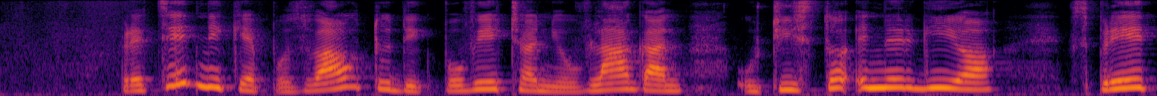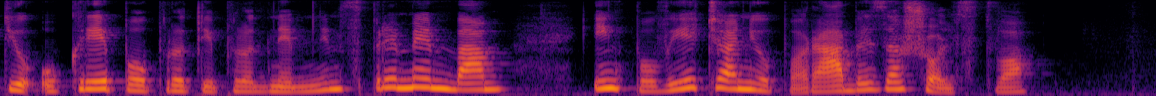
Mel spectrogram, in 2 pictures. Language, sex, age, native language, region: Slovenian, female, 50-59, Slovenian, Carinthia region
